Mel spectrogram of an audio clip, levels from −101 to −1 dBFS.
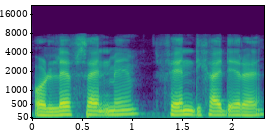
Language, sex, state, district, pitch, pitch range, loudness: Hindi, male, Arunachal Pradesh, Longding, 135 Hz, 125-145 Hz, -16 LUFS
